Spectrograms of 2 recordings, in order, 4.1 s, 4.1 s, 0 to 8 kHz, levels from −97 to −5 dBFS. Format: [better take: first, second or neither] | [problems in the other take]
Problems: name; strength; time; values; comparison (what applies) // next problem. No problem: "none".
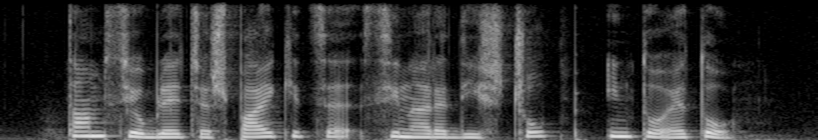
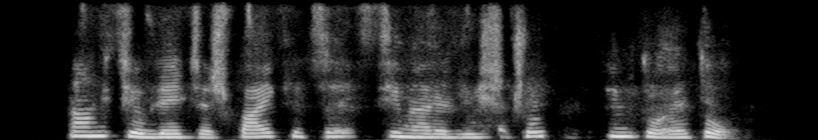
first | noise reduction (neural mask model Resemble Enhance denoiser)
